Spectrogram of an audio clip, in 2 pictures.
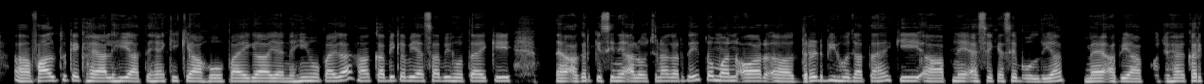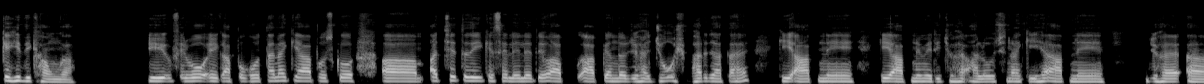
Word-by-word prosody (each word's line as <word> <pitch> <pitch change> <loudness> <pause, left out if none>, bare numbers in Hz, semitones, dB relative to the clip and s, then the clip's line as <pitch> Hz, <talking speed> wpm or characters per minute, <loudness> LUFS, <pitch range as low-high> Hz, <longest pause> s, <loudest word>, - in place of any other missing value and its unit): अ, 145 0 +4
फ़ालतू 170 +5 +3
के 185 - +2
ख्याल 155 -2 +3
ही 155 +1 +2
आते 150 +1 0
हैं, 155 +1 0
कि 165 - -4
क्या 155 - +3 0.2
हो 145 0 +2
पाएगा 150 0 +4
या 150 0 +2
नहीं 140 +3 0
हो 165 -1 0
पाएगा? 165 +4 +3
हाँ, 165 - +1
कभी-कभी 175 +1 +1
ऐसा 165 +1 0
भी 170 0 -1
होता 160 0 -1
है 160 0 +1
कि 165 0 +2 0.5
अ, - - +4
अगर 150 +2 +2
किसी 165 0 -1
ने 160 - +2
आलोचना 155 +1 0
कर 165 0 -1
दी 185 +3 +2
तो 205 - +2
मन 175 -2 +3
और 160 0 +4
अ, 145 -2 +2
दृढ़ 175 +3 +3
भी 185 +2 -1
हो 165 - +1
जाता 155 0 -1
है 180 +4 -1
कि 165 -1 +1 0.2
आपने 155 +2 0
ऐसे 155 +2 -2
कैसे 150 +1 -1
बोल 135 -1 -1
दिया? 150 +5 +2 0.3
मैं 145 +1 +4
अभी 145 0 +1
आपको 135 +1 -11
जो 140 - -2
है 155 - 0
करके 165 +1 +2
ही 170 +1 +3
दिखाऊँगा। 125 -8 -2 0.8
कि 150 -1 +5
फिर 150 - -4
वो 155 +1 +3
एक 150 -1 -1
आपको 145 +1 -3
होता 145 +2 -2
है 160 - 0
ना 170 - +1
कि 170 0 -6
आप 155 0 +1
उसको 155 +1 -1
अ, 140 -2 +1
अच्छे 165 +3 0
तरीके 165 -2 0
से 155 - -3
ले 145 -1 0
लेते 145 +1 -1
हो, 160 - +1
आप 140 -2 +2 0.2
आपके 135 +2 0
अंदर 140 0 0
जो 135 0 -2
है 135 -1 -1
जोश 150 0 -4
भर 140 +1 0
जाता 135 -1 -2
है 145 - -2 0.3
कि 145 -1 +1
आपने 140 0 0 0.3
कि 145 - +1
आपने 140 +2 -2
मेरी 135 -1 -1
जो 135 - -2
है 140 +1 -1
आलोचना 130 +1 -2
की 135 - -1
है, 140 - +1
आपने 130 -1 -1 0.5
जो 135 - -3
है 135 0 +3
अ, 135 - -3
150 Hz, 230 wpm, -21 LUFS, 140-165 Hz, 0.8 s, कि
